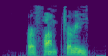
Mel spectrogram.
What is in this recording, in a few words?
"perfunctory", english; adjectives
